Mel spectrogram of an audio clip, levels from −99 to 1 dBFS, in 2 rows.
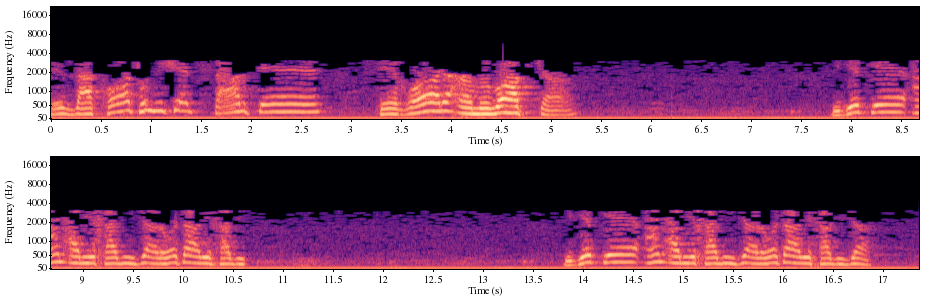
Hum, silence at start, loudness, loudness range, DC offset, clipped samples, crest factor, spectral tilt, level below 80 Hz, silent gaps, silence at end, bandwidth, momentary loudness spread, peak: none; 0 s; -16 LUFS; 10 LU; under 0.1%; under 0.1%; 16 dB; -12.5 dB/octave; -30 dBFS; none; 0 s; 3.2 kHz; 22 LU; 0 dBFS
